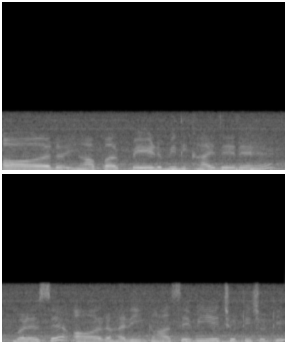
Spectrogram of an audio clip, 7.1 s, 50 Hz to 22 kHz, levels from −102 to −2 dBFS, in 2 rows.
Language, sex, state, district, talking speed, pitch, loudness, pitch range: Hindi, female, Bihar, East Champaran, 145 wpm, 210 Hz, -33 LUFS, 200-215 Hz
